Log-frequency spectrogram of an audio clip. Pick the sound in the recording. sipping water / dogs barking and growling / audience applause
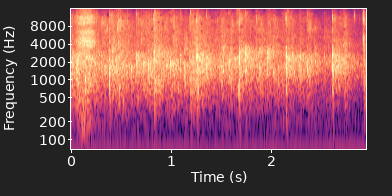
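audience applause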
